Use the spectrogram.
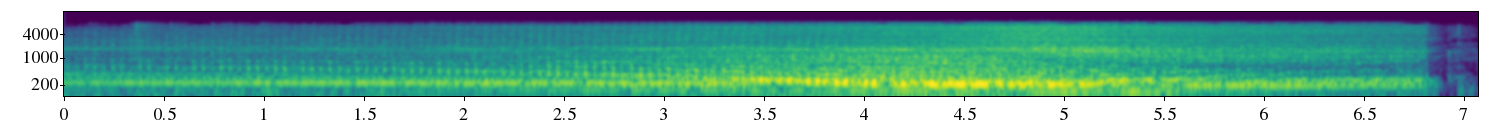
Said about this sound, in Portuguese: Helicópteros.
